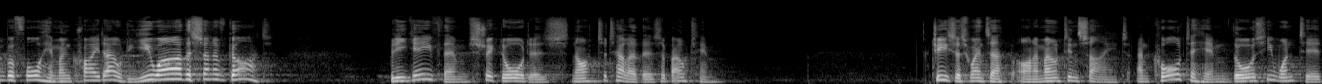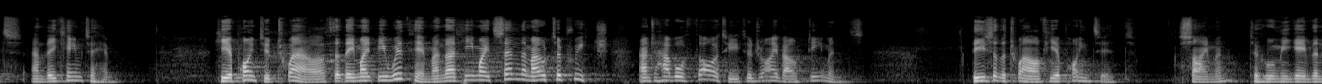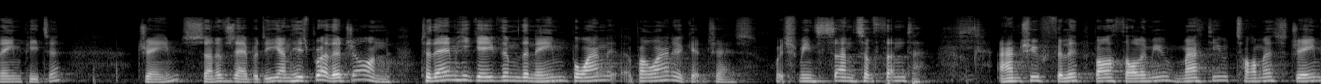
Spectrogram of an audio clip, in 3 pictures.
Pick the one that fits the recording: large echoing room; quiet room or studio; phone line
large echoing room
